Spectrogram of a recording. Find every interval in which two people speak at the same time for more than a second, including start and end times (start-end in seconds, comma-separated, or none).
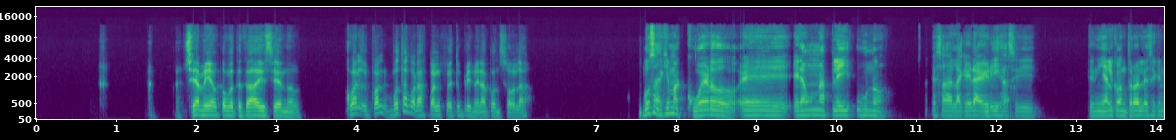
none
